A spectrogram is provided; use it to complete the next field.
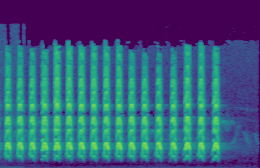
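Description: A northern flicker (high-hole) gives its loud, strong, sonorous call from the wood: a rapid, steady run of about fifteen ringing, identical notes that stops abruptly, clear with no voices.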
